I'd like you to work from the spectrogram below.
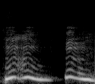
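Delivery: high nasal-free hum of agreement; mock high humming. Wife knowingly agreeing with the pastor, mock high humming.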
